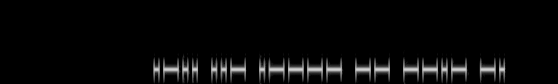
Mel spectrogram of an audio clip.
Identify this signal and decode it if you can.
Morse code, heard as a keyed tone, about 25 wpm, 700 Hz. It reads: LU1MQN
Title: DXCC-100 Call Signs - 6 Characters - 25wpm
